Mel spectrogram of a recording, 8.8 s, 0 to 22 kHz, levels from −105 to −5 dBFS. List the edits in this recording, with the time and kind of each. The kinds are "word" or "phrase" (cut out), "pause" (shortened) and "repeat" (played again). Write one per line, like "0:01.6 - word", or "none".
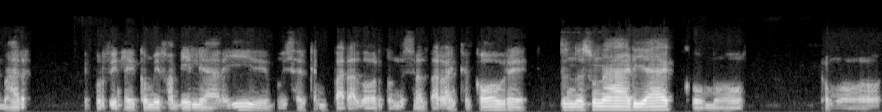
0:01.3 - word
0:02.2 - word
0:02.7 - word
0:03.2 - word
0:04.1 - word
0:04.7 - word
0:05.6 - word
